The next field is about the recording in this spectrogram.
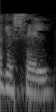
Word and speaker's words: Gesell: Gesell es un apellido de origen alemán. Quiere decir compañero y se pronuncia Gesell.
